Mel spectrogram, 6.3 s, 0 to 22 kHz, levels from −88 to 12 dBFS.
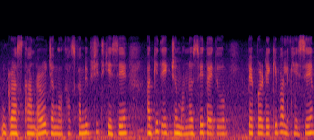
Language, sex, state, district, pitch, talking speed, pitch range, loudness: Nagamese, female, Nagaland, Dimapur, 200 Hz, 210 wpm, 195-210 Hz, -18 LUFS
